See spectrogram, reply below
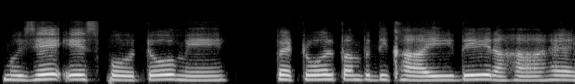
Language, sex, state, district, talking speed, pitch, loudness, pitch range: Hindi, female, Madhya Pradesh, Umaria, 105 wpm, 210 Hz, -14 LUFS, 200-220 Hz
